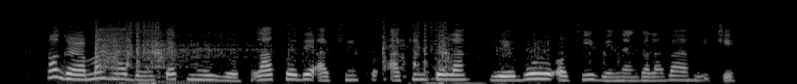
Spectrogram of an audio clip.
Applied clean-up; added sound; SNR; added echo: classical method spectral subtraction.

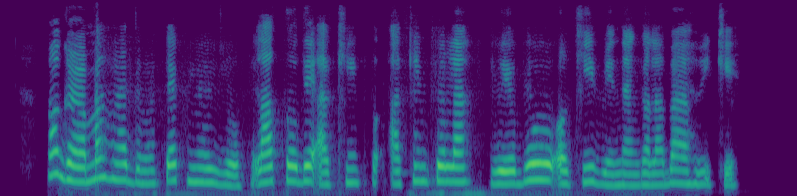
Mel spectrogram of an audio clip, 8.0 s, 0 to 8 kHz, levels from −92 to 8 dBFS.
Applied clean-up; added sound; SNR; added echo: neural mask model DeepFilterNet 3.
